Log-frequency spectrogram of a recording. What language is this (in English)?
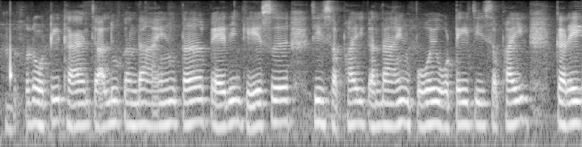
Sindhi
